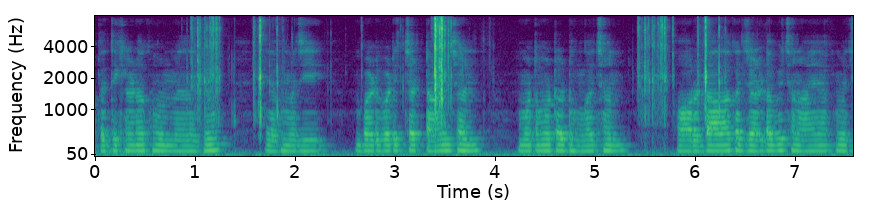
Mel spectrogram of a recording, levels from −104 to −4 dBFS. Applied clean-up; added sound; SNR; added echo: none; Camera; 0 dB; reverberation time 0.2 s.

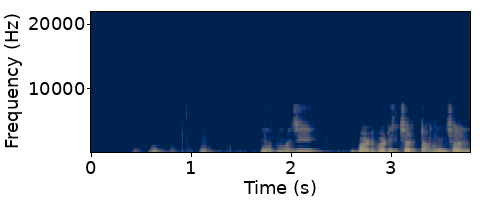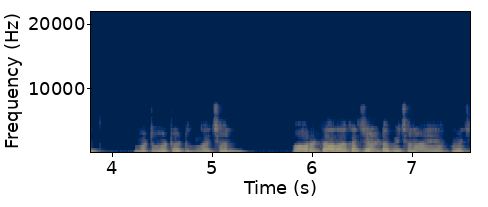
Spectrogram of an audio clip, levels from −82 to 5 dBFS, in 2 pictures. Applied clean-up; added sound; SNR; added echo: neural mask model DeepFilterNet 3.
